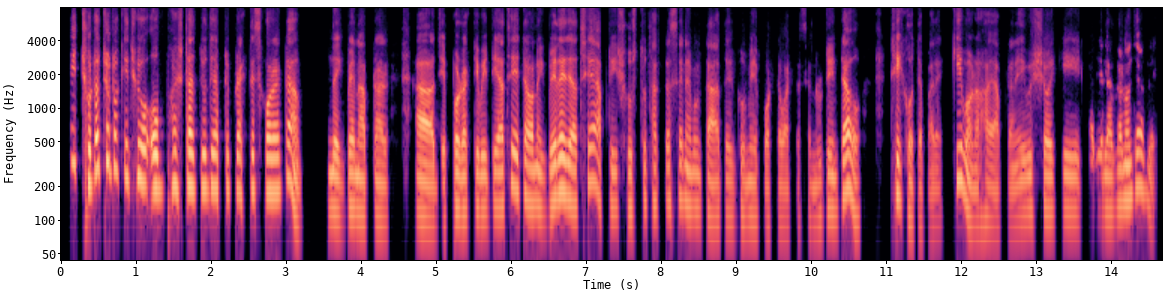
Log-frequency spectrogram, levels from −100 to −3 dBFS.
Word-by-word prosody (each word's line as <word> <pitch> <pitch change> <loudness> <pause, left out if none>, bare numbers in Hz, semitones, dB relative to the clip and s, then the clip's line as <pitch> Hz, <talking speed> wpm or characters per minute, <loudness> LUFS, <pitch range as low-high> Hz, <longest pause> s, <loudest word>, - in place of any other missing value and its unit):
এই 325 - +3
ছোট, 215 +2 +6
ছোট 325 -3 +4
কিছু 240 0 -2 0.2
অভ্যাসটা 200 +2 +2 0.2
যদি 195 +1 +2
আপনি 190 - -6
প্র্যাকটিস 185 +1 -1
করেন 180 0 +6
না, 230 - +6 0.5
দেখবেন 125 +2 +1
আপনার 110 -1 -4 0.5
আ - - +7 0.2
যে - - -4
productivity 125 0 0
আছে 135 - -5
এটা 165 - -1
অনেক 140 -2 -2
বেড়ে 165 +5 +6
যাচ্ছে, 140 +9 0 0.2
আপনি 135 - -9 0.2
সুস্থ 130 -1 -7 0.2
থাকতেছেন 145 +2 -6
এবং 130 0 -6
তাড়াতাড়ি 110 +1 -3
ঘুমিয়ে 110 -1 -7
পড়তে 100 +1 -8
পারতেছেন। 100 +2 -13
রুটিন 120 +3 -5
টাও 185 +2 +6 0.5
ঠিক - - +1
হতে - - -5
পারে। 95 +1 -10 0.2
কী 230 - -2
মনে 95 -3 -2
হয় 100 -3 -4
আপনার? 95 +1 -13
এই 115 - -4
বিষয়ে 125 -1 -2
কি 130 - -5 0.3
কাজে 125 - -7
লাগানো 140 +5 -1
যাবে? 180 -8 -2
130 Hz, 175 wpm, -22 LUFS, 110-180 Hz, 0.5 s, আ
